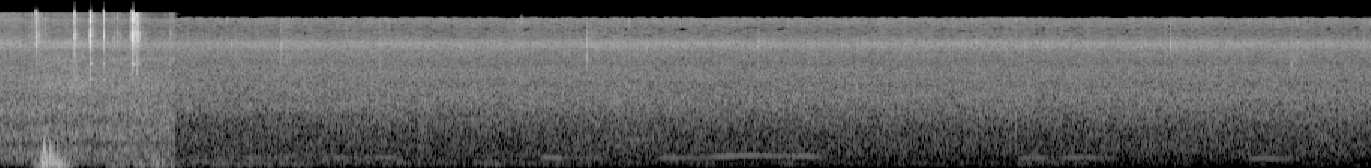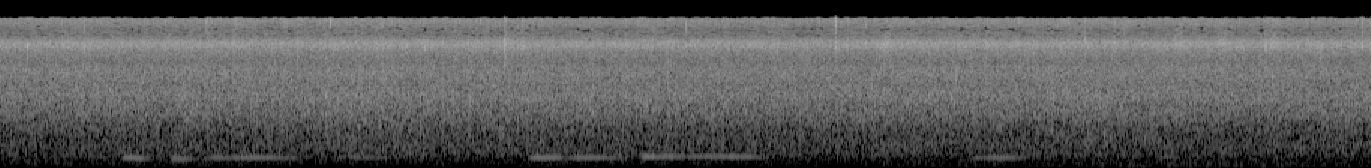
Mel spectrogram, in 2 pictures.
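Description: Steady rain falling outdoors, an even soft hiss. A few loud knocks in the first second.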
